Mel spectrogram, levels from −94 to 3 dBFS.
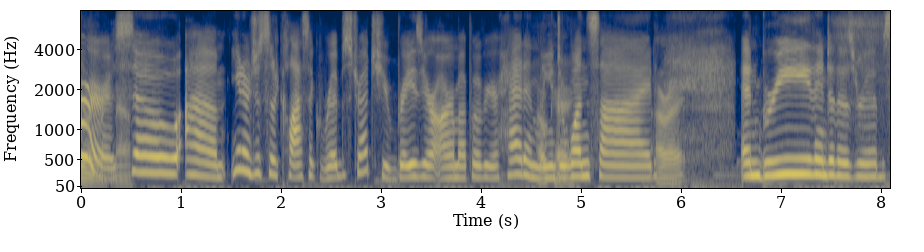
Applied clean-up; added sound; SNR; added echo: none; none; none; none.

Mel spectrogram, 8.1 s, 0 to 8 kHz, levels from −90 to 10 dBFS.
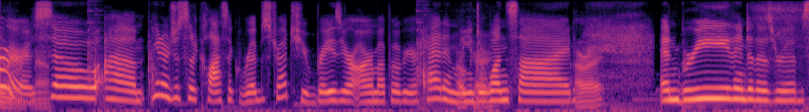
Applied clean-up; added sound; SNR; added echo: none; Cutlery, silverware; 19 dB; none.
